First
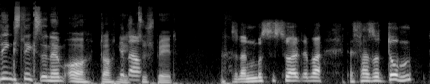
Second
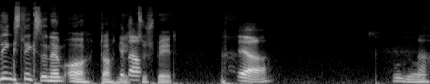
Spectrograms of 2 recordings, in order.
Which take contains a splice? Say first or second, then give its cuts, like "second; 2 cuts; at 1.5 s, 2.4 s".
first; 1 cut; at 2.3 s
